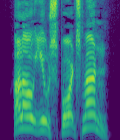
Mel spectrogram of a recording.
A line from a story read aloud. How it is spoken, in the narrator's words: shouted one of several peasants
